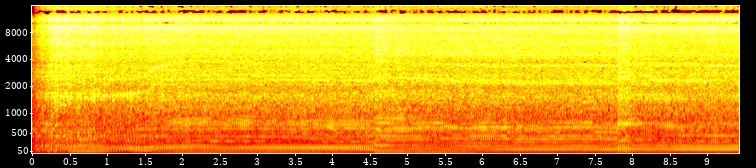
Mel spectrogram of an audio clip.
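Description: Corded handheld power saw running steadily as it cuts into a thin wood cabinet panel, enlarging a hole; its note shifts a few times during the cut.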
